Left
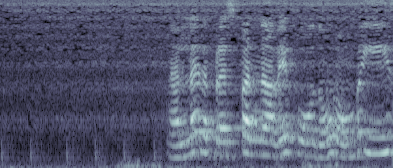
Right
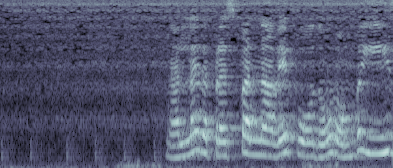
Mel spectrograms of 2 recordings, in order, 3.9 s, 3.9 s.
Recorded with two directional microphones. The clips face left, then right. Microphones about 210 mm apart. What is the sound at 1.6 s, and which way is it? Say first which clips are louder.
Speech: right 4 dB; 35° right (ahead or behind).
